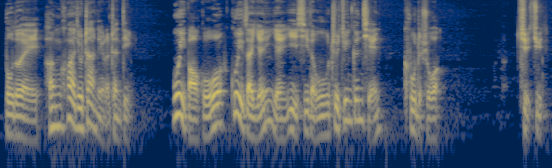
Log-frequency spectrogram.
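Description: Man, husky voice, low-pitched, animated pitch, dramatic story narration. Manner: expressive, voices the characters.

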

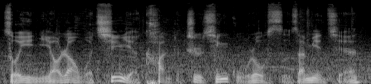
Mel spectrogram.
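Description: A man voicing a stern, cold emperor in an audiobook, speaking in a low, grim, commanding way. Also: sing-song, a little fast, background noise.

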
